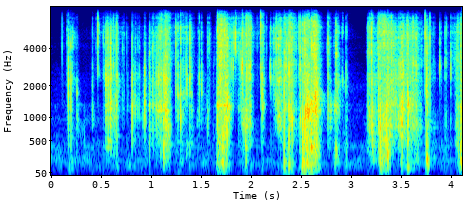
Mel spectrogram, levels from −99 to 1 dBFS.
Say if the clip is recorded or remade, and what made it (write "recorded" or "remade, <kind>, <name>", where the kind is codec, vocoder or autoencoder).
remade, codec, SNAC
